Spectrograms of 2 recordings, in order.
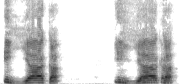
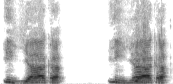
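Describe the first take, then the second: The two takes are said the same way.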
